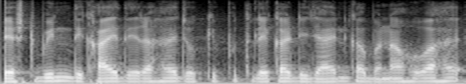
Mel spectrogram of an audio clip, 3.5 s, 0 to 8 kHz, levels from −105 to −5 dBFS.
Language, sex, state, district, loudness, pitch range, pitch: Hindi, male, Jharkhand, Deoghar, -18 LUFS, 105-115 Hz, 110 Hz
